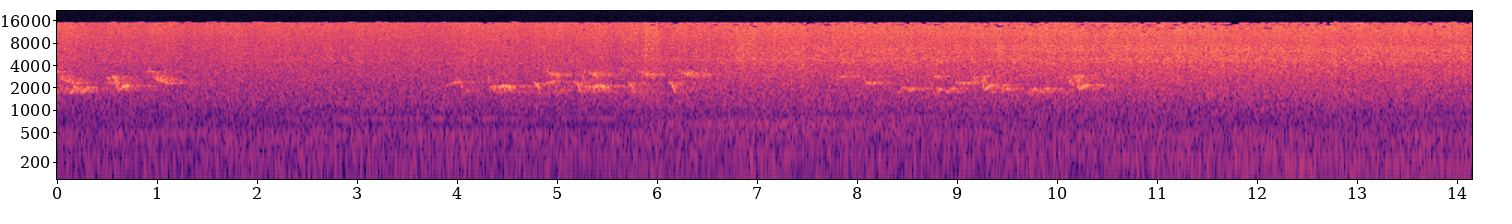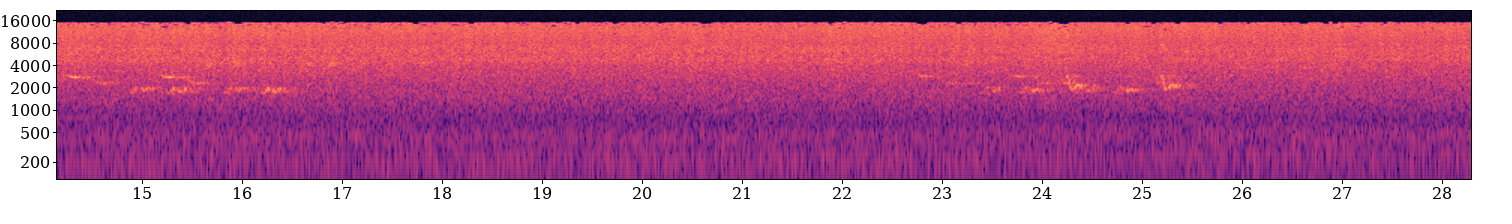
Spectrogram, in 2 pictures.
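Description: A songbird repeating a short chirpy phrase every few seconds over a steady background hiss. A faint high, even hum joins a few seconds in.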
